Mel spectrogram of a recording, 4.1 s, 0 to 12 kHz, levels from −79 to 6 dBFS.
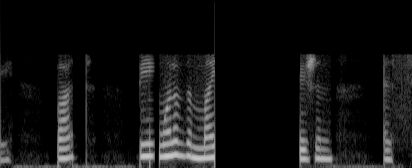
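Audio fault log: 1.49–1.59 s, packet loss with pitch repetition: about 100 ms of audio went missing, which fits a run of roughly ten small packets, and the receiver covered the hole by looping the last pitch period of the speech. So instead of a gap you get a brief, slightly buzzy held tone that fades down before the real signal cross-fades back in.
2.14–3.00 s, audio dropout to silence: the sound just stops dead for about 0.86 s and then picks up again mid-flow. The gap is silent, with no room tone or background hiss, which means the input itself went away and the recorder kept writing silence, most likely a link or device dropping out briefly or a momentary mute. Whatever was said in that stretch is simply gone.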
